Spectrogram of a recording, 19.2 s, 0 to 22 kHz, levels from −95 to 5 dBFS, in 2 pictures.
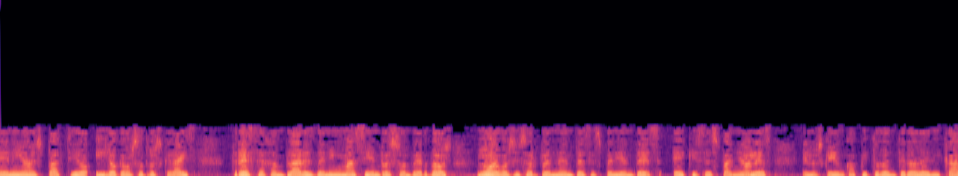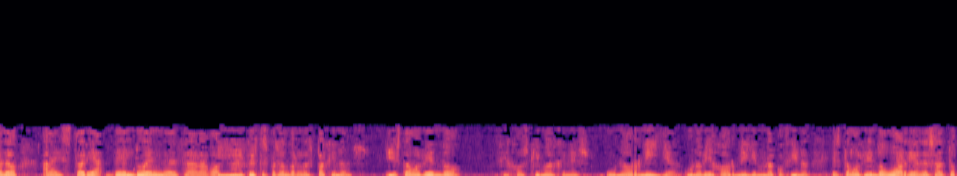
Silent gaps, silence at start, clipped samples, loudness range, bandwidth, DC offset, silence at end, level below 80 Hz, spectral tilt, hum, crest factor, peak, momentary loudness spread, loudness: none; 0 s; under 0.1%; 5 LU; 6.6 kHz; under 0.1%; 0 s; -44 dBFS; -7.5 dB/octave; none; 16 dB; 0 dBFS; 8 LU; -17 LUFS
